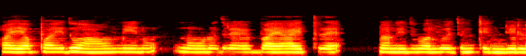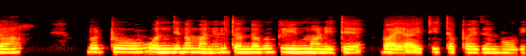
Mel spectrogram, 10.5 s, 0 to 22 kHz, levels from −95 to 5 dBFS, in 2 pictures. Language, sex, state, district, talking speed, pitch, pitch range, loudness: Kannada, female, Karnataka, Mysore, 120 wpm, 215 Hz, 210-225 Hz, -18 LUFS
